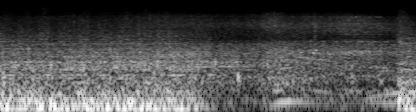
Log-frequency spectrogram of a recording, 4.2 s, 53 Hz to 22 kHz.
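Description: Off-road 4x4 engine working as the vehicle climbs a steep sand slope, buried in loud rushing noise. The deep rumble thins out about halfway through.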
